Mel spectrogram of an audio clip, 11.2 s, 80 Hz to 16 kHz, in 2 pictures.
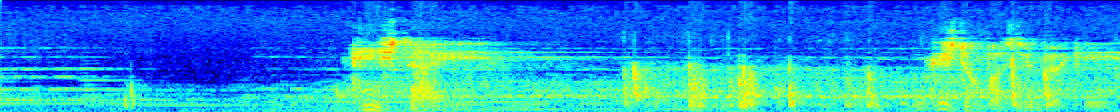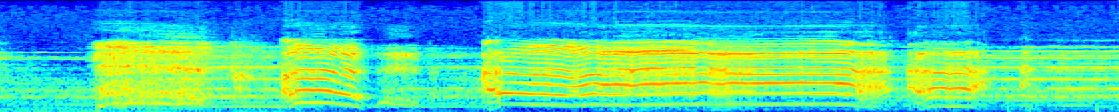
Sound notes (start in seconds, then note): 8.0 yelling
